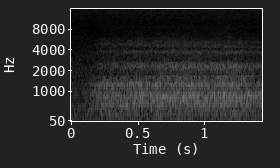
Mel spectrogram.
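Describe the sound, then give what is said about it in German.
A long, steady breath pushed out through the mouth during a breathing exercise, a soft airy rush that swells quickly and holds evenly for over a second, with no talking. “Und atmen durch den Mund alles wieder aus.”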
